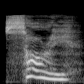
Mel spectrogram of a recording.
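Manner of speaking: high, startled sorry; gasped apology. A narrator's reading. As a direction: blurt it as if caught out. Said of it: "Poppy gasped".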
